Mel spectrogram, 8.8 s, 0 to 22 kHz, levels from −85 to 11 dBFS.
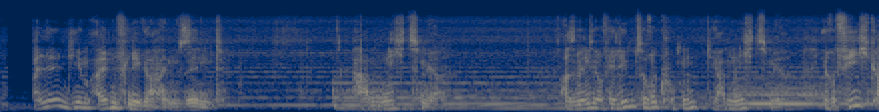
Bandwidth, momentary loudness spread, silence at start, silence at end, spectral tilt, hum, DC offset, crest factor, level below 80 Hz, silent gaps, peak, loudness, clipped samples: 16 kHz; 13 LU; 0 s; 0 s; -3.5 dB/octave; none; under 0.1%; 18 dB; -86 dBFS; none; -16 dBFS; -33 LUFS; under 0.1%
